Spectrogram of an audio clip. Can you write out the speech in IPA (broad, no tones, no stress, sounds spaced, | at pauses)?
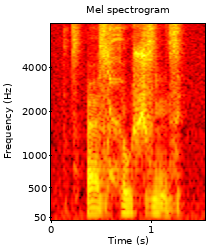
t͡sʼ æ z ħ u ʃ z ẽ z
